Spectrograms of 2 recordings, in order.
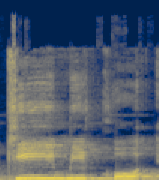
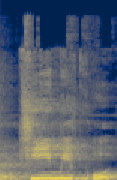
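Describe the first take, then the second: First: Químico with QUÍ raised and drawn out; teacher sounding out QUÍ-mi-co, leaning on QUÍ; stress on the antepenultimate. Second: Said in the usual way. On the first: Shown as a demonstration. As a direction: lift the first syllable of químico, slowly. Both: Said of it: "Antepenúltima forte".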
